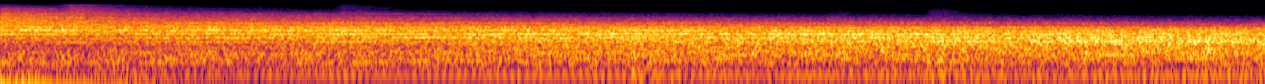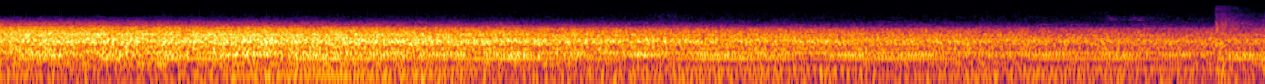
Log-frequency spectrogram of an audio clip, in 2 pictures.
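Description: Soultone cymbals ringing out after the final crash of a drum-kit piece, the wash fading slowly away with no further strikes.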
